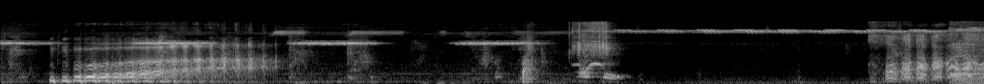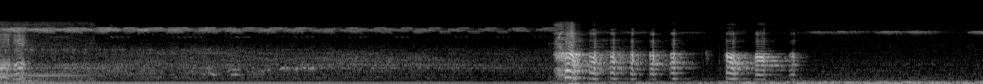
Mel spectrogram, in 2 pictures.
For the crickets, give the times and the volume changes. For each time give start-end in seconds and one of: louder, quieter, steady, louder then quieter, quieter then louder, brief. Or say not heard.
0.0-19.6 quieter.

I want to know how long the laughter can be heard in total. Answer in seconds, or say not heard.
6 s.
